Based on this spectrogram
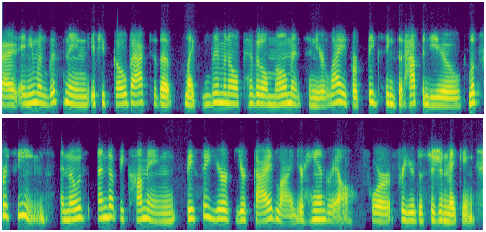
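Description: This woman talks at a moderate pace with hardly any pauses. Her pitch is medium, with ordinary pitch variation. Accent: American. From US Midwest (Downers Grove, Illinois, Chicago suburbs). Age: 50s. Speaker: professional endurance athlete. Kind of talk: interview.

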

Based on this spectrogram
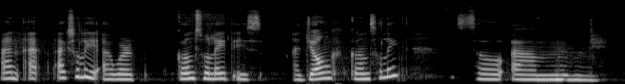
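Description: In a Spanish accent, a woman with high pitch and ordinary pitch variation speaks at a fairly slow pace, the sound dry and close with no echo. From Mexico City. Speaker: consulate official. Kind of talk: interview. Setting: studio. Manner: halting.

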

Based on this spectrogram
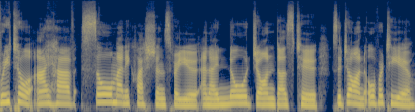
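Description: Speaking at a fairly slow pace with hardly any pauses, a woman with a normal speaking voice keeps a medium pitch, ordinary pitch variation and very even loudness in a very clean recording with a silent background. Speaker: podcast host. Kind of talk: interview.

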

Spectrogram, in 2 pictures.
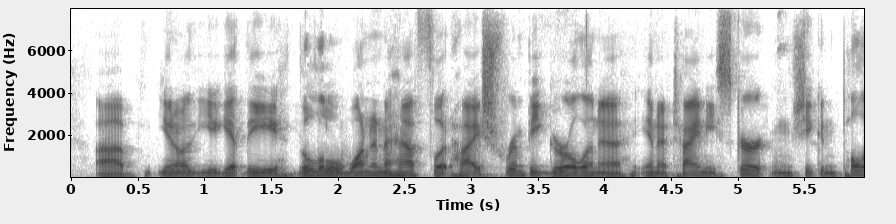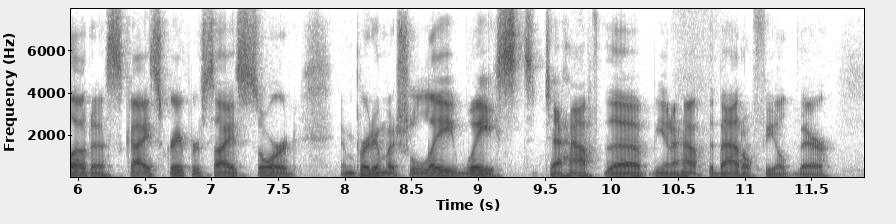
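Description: Here a man with an unremarkable speaking voice talks at a medium pitch and a moderate pace, his pitch varying in an ordinary way. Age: 40s. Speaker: actor. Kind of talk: casual chat.

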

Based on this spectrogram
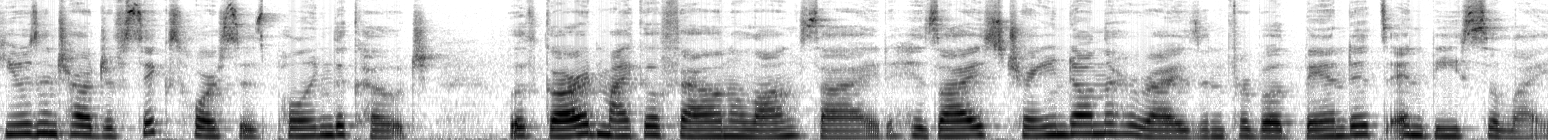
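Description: A woman's ordinary speaking voice at a medium pitch and a moderate pace. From northern Nevada, US (Carson City). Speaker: history podcast host. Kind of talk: scripted narration.

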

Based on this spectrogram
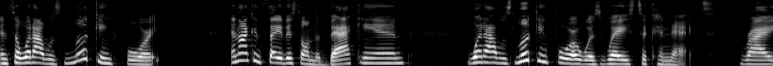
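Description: With an American accent and an ordinary speaking voice, a woman talks at a moderate pace and fairly high pitch, her intonation lively, in a very clean recording with a silent background and a dry, close sound with no echo. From US Midwest, Chicago. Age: 40s. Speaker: former nurse, world traveler. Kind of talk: interview.

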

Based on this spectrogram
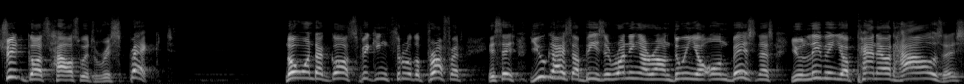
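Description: Extremely high-pitched man in a raised, projected voice, animated, with a bright, sharp tone and ordinary pitch variation. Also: moderate pace. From Nigeria. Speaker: pastor. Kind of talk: sermon. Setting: church.

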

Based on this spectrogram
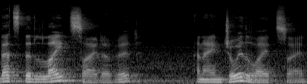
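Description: The voice is a man's, somewhat breathy and medium in pitch. He speaks at a moderate pace. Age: 40s. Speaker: podcast host. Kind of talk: casual interview. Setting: video podcast studio.

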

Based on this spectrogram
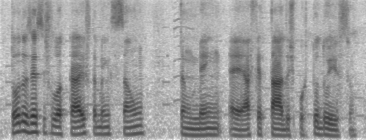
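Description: A man's fairly low voice sounds over background music. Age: 20s. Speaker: environmental scientist. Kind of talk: panel discussion. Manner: hesitant, many filler sounds.

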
